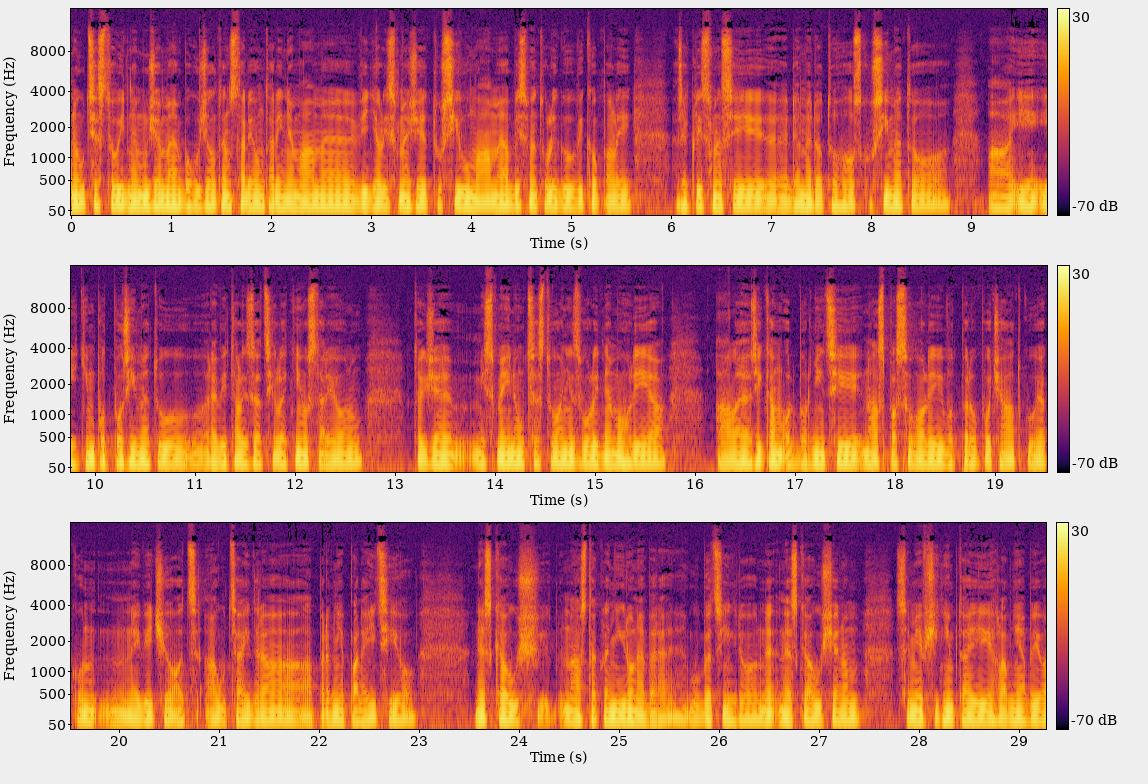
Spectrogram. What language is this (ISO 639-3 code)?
ces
